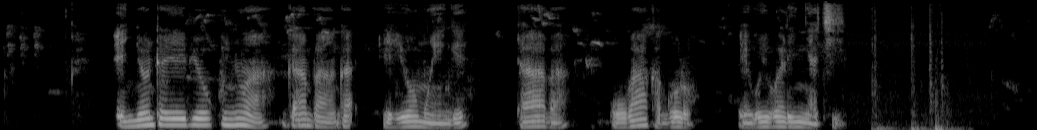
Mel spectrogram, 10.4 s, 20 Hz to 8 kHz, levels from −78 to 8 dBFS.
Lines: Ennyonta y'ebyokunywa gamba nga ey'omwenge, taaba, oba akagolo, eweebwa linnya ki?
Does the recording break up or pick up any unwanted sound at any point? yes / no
yes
